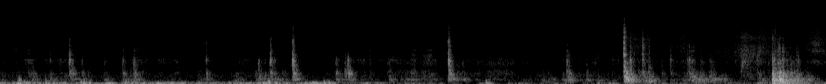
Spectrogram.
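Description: Irregular hollow knocks and clatter from a person crouched in a canoe resting on the ground, handling gear against the hull, with heavier thumps near the end as he gets up and stands in the canoe.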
